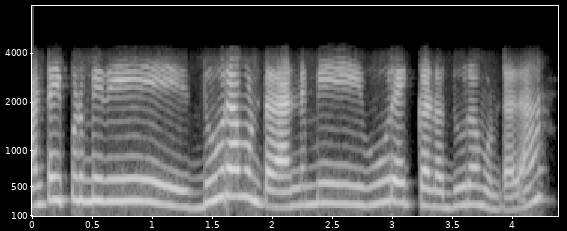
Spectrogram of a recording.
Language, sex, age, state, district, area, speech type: Telugu, female, 30-45, Telangana, Warangal, rural, conversation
